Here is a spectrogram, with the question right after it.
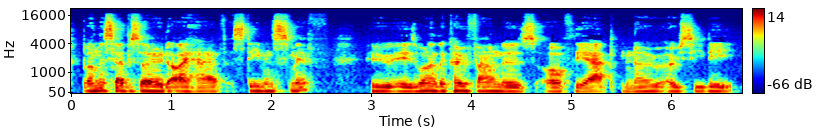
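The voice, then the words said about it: Hoarse, strained voice from sore throat. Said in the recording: “I've got a sore throat and I'm losing my voice a bit”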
